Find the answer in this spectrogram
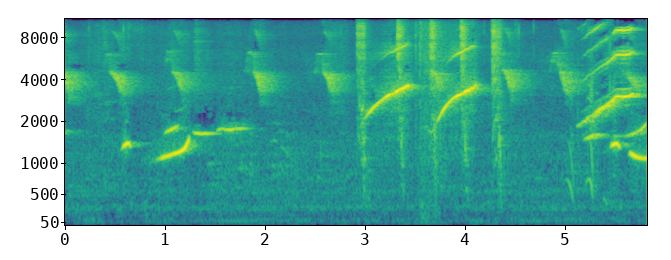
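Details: Ringneck parrot kept as a pet whistles a low rising phrase, then a series of long upward sweeps broken by sharp clicks, ending with a rapid flurry of high notes.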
